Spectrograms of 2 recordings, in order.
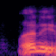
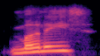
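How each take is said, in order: First: Said in the usual way. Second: Monies? said with a high incredulous rise; Monies? as a scoffing high question; mocking pronunciation. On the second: Shown as a demonstration. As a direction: stretch Monies? up high like an odd new word. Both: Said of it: "What do you mean, monies?".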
